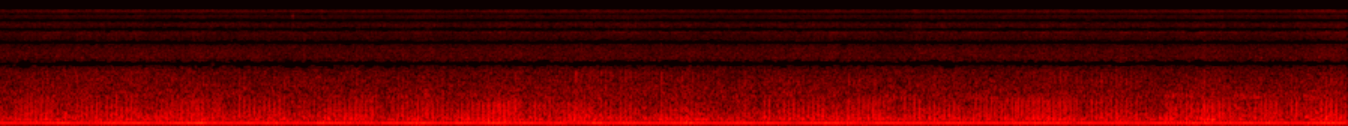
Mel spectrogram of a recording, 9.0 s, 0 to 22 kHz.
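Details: Flame tip Siamese tomcat Boo, a rescue adopted in Clearwater, Florida, in 2014 after being abandoned as a kitten, keeps up a continuous throbbing purr, low and even, with a steady background hum and thin high-pitched tones.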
